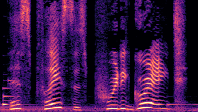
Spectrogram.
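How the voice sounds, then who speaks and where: A woman voicing a tiny, excitable, chatty fairy companion with a squeaky, childlike voice in a video game. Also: slow pace, faint music behind, exaggerated voice. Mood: upbeat. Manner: perky, speaks of herself in third person.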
